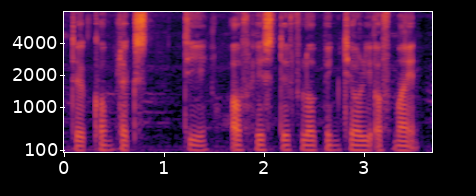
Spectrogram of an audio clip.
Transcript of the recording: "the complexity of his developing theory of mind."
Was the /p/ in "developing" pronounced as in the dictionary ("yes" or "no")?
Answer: yes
